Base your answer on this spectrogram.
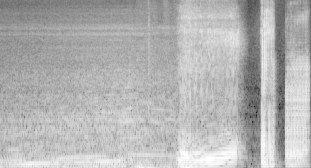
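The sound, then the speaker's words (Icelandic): A car engine sputtering and backfiring: a low rumble turns into a buzzy, flatulent splutter, followed by two short, sharp pops, with no voices. “Bíllinn þinn prumpar svo mikið, frændi.”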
